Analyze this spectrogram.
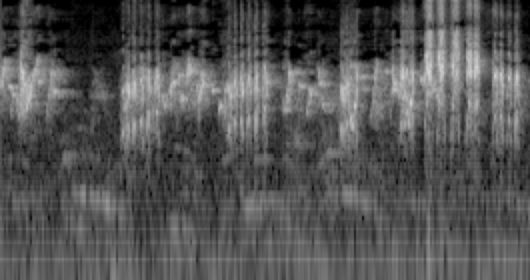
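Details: Red-whiskered bulbul from Thailand singing actively: bursts of rich, bubbly warbled phrases with sharp chirps, rapid pulsed notes and brief pauses, louder and brighter toward the end.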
